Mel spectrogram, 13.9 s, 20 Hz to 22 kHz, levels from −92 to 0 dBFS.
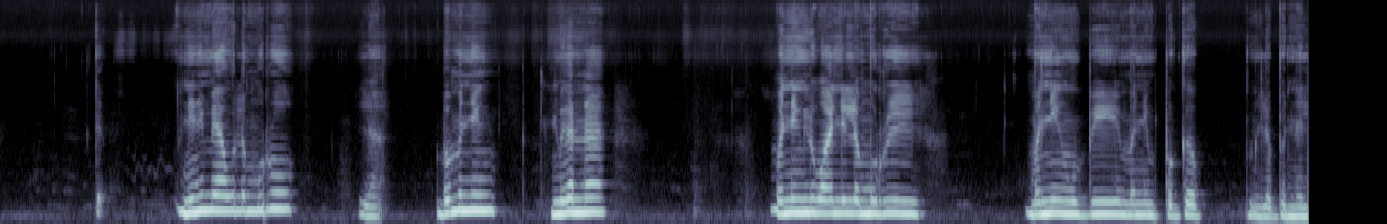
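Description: The final buffers of this speech recording were never written or played out, which produces a cut-off end at 13.08 s. Instead of finishing naturally, the talker's sound is severed mid-utterance and the signal falls straight to digital silence, with no decay or room tail following it. That dead silence fills the remaining 0.8 s of the file, so the ending sounds chopped off rather than faded or completed.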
